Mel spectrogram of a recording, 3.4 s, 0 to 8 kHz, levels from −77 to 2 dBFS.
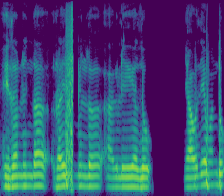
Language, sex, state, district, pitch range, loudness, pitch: Kannada, male, Karnataka, Gulbarga, 145-160 Hz, -14 LUFS, 155 Hz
